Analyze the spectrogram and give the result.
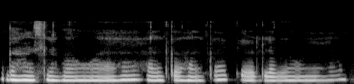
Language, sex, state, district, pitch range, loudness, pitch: Hindi, male, Odisha, Nuapada, 185-200 Hz, -15 LUFS, 190 Hz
